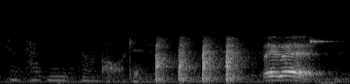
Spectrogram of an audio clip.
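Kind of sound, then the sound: impact, knocking on a door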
